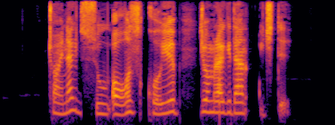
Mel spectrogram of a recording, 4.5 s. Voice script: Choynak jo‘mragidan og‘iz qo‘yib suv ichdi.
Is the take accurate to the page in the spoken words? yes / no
no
